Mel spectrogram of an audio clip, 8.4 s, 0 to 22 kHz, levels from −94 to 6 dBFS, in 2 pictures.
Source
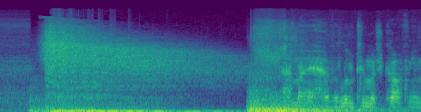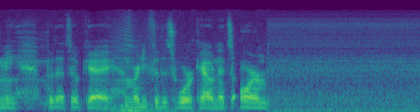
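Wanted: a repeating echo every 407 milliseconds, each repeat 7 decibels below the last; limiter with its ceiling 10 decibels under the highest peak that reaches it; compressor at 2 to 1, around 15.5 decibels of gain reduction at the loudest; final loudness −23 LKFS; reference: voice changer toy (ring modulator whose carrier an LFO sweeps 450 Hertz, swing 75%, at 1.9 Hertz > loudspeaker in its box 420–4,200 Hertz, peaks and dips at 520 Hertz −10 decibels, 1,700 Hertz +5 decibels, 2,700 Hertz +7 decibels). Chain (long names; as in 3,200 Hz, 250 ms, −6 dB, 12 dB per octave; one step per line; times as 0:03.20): downward compressor 2 to 1, threshold −36 dBFS
brickwall limiter −25 dBFS
repeating echo 407 ms, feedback 45%, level −7 dB
ring modulator whose carrier an LFO sweeps 450 Hz, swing 75%, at 1.9 Hz
loudspeaker in its box 420–4,200 Hz, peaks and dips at 520 Hz −10 dB, 1,700 Hz +5 dB, 2,700 Hz +7 dB
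level +15 dB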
